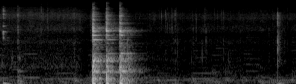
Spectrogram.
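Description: Onions fry in a pan, a low steady sizzle broken by a quick burst of three sharp clatters from stirring or a utensil striking the pan, then one faint click near the end.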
